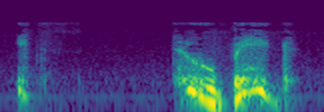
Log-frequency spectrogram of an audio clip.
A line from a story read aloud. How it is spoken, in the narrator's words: said Spelter under his breath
